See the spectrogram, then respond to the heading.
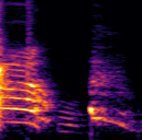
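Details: Adult male K-pop singer deliberately imitates a loud sneeze, a strong shouted voiced burst trailing off, then a shorter one: imitated sneeze.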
